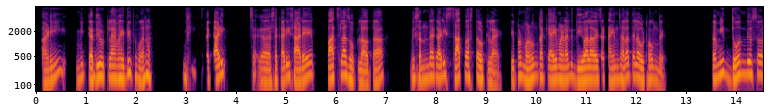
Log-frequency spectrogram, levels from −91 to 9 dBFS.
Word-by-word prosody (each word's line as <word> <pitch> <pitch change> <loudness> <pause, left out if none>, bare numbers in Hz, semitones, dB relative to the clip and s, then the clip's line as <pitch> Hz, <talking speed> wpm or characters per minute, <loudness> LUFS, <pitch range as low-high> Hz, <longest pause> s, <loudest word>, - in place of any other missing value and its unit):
आणि 145 - -2 0.3
मी 155 - -4
कधी 130 +4 +4
उठलाय 150 -2 +2
माहिती 145 +6 +2
तुम्हाला? 150 +3 0 0.7
मी 150 +8 -11 0.2
सकाळी 135 +6 +3 0.6
अ, 120 -2 -2
सकाळी 130 +5 -1
5:30 140 +2 +1
ला 170 - +6
झोपला 120 -6 0
होता, 110 +5 0 0.6
मी 135 - -3
संध्याकाळी 145 +3 0
7:00 145 -2 +2
वाजता 155 -1 0
उठलाय. 115 -8 -1 0.2
ते - - -1
पण 160 0 0
म्हणून 140 +4 +1
का 150 -1 0
की - - -4
आई 130 +1 +3
म्हणाली," 140 +2 0
दिवा 130 +1 +3
लावायचा 135 0 +2
टाईम 130 +1 -2
झाला 145 +2 +1
त्याला 155 -2 +1
उठवून 135 +1 -1
दे." 105 - -5 1.0
तर 140 - +2
मी 170 +6 +1 0.2
2 175 +6 +4
दिवस 185 0 +2
140 Hz, 150 wpm, -21 LUFS, 130-155 Hz, 1.0 s, ला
